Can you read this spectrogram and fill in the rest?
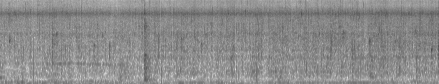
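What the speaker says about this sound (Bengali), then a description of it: "এখন আমি দিয়ে দেবো এখানে সজনা ডাঁটা" Drumstick vegetable pieces fry in hot oil with browned potatoes, a steady close sizzle with occasional light ticks and clicks of stirring, no talking.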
